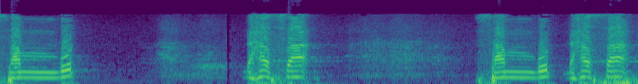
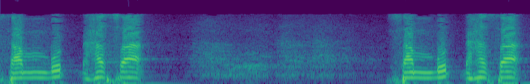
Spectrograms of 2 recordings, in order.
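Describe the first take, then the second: No difference in how they are said.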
